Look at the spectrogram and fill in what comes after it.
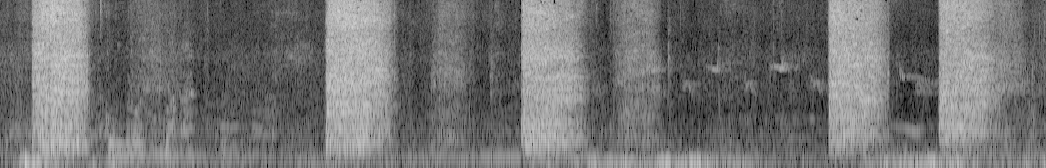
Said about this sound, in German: Aus ihrem Mund sprüht Wasser, eine Fontäne.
